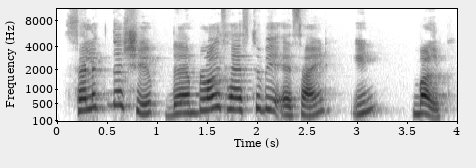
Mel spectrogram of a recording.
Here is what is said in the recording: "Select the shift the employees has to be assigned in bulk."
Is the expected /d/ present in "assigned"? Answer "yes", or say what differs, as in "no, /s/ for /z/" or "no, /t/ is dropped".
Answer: yes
